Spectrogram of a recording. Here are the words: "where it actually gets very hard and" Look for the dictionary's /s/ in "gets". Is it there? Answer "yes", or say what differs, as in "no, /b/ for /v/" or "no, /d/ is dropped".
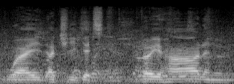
yes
